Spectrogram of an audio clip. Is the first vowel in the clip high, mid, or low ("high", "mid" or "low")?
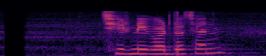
high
